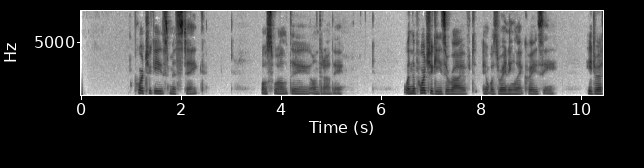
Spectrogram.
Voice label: portuguese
